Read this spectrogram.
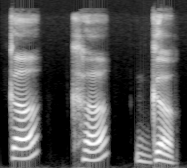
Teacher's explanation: कैसे जीभ जो है वो गले के पिछले हिस्से को छूकर हवा को एक पल के लिए रोक रही है। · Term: व्यंजन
